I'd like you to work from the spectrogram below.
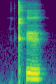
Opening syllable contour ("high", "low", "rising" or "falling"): high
